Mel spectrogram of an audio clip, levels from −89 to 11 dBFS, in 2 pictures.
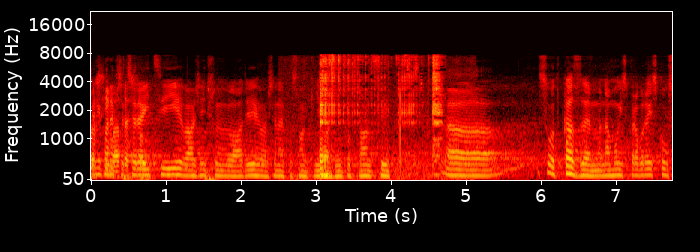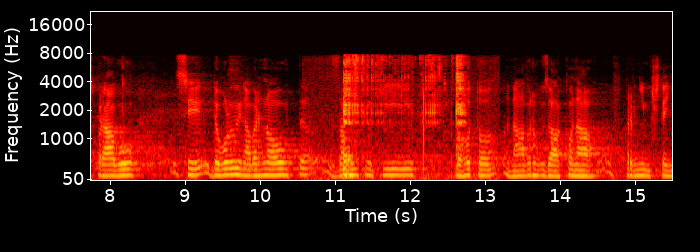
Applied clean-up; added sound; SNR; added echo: none; Fart; 1 dB; none.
